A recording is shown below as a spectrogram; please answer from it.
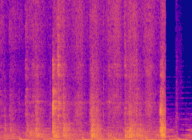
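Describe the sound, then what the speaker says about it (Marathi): Semolina roasts in ghee over a very low flame, with a spoon scraping and stirring in a steady rhythm of about five strokes over a faint sizzle. "याच्यात घालूया रवा आणि हा एकदम मंद गॅसवर आपल्याला छान भाजून घ्यायचा आहे"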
